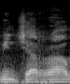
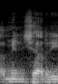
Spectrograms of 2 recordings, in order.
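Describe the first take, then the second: First: The second word ends with an 'a' vowel. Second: The second word ends with an 'ee' vowel. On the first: The speaker calls it wrong. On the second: The speaker calls it right.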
